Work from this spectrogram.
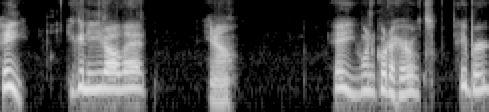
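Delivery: high puppet voice. Speaker channels Ernie and calls to Bert: Ernie voice. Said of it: "it's my Ernie".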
